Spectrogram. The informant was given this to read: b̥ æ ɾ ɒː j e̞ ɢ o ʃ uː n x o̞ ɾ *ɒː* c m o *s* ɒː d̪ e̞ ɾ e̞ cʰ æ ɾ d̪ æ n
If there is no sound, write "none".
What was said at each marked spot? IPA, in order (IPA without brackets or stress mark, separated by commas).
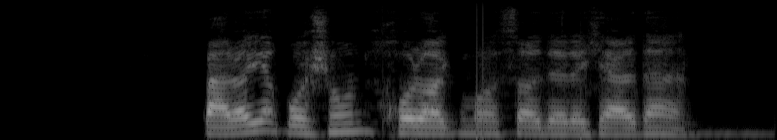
ɒː, s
